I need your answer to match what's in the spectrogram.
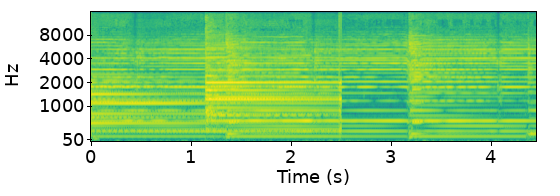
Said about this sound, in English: There's that bell again, and that means that this is the end of Chapter 3.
